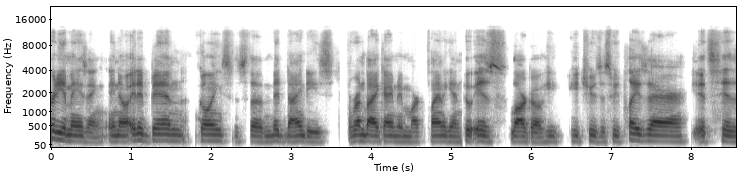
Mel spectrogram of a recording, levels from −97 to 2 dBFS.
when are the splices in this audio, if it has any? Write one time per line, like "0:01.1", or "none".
none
